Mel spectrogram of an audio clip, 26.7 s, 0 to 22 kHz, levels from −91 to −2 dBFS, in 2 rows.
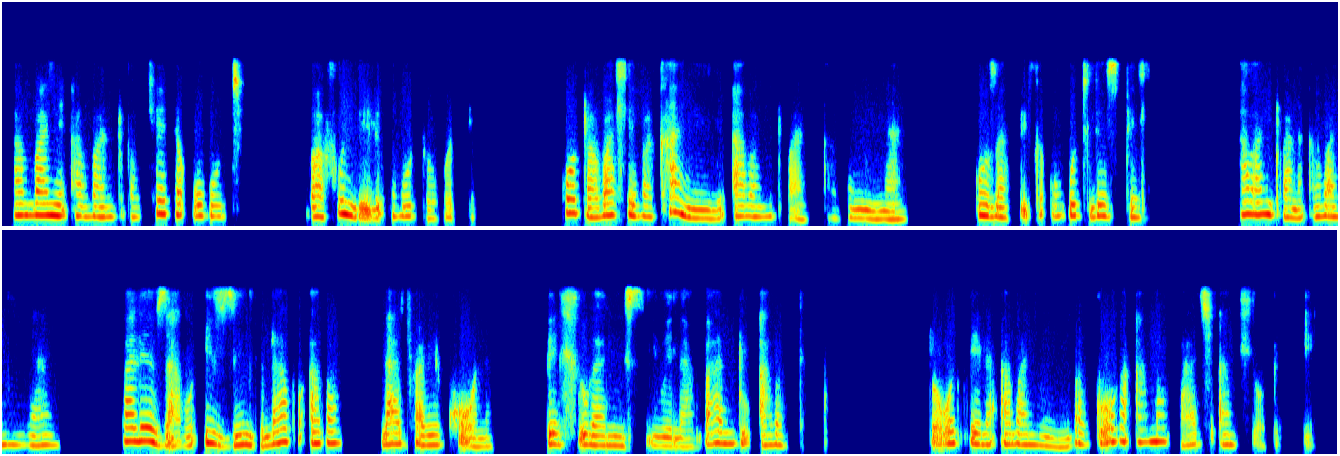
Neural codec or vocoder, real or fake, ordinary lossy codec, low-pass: none; real; Opus, 16 kbps; 7.2 kHz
